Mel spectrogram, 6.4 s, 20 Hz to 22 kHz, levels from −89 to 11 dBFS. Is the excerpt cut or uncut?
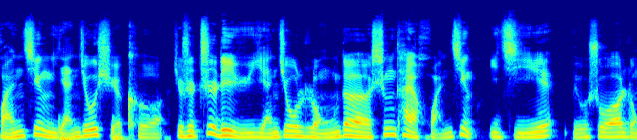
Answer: cut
